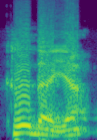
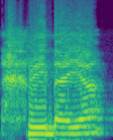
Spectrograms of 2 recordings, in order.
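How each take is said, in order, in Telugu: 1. 'hr' తర్వాత అచ్చు "i" మరియు "u" మధ్య ఉంటుంది. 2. 'hr' తర్వాత అచ్చు స్పష్టమైన "i". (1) "that is the pronunciation of Hridaya" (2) "Not even Hridaya"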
